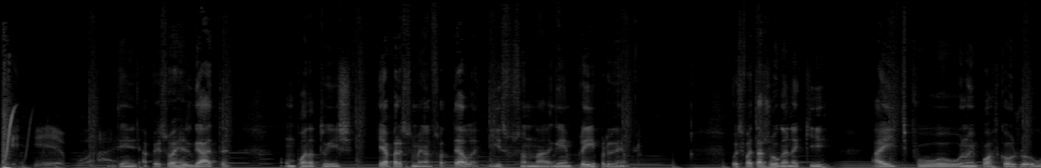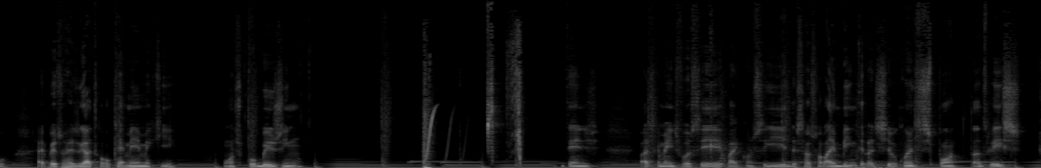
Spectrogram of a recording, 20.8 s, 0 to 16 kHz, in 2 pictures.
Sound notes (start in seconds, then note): 14.6 kiss sound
